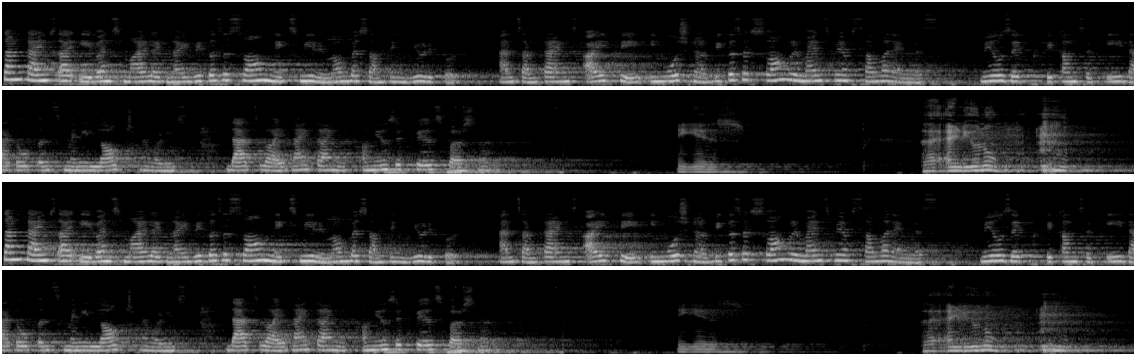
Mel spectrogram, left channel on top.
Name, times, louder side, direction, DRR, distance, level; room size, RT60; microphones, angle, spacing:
voice 1, 0.0-4.6 5.0-9.2 9.8-13.1 13.6-16.3, equal, 5° right, 9 dB, 0.6 m, -22 dB
voice 2, 18.1-18.5 20.5-22.0, left 2 dB, 55° left, 7 dB, 1.6 m, -26 dB
26.0 x 20.5 x 9.7 m, 2.6 s
head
